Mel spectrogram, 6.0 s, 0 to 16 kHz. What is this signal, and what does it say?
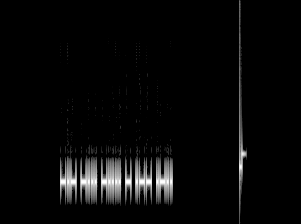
Morse code, heard as a keyed tone, about 36 wpm, 700 Hz. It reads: KB6TWL
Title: USA Call Signs - 6 Characters - 2x Character Spacing - 35wpm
